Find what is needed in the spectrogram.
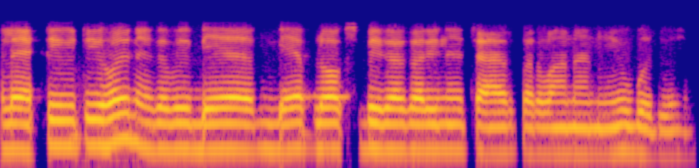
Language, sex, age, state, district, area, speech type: Gujarati, male, 30-45, Gujarat, Anand, rural, conversation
